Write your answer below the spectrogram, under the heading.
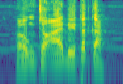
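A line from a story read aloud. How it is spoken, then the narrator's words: Loud shout. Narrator (Vietnamese): Tông Đào hét lớn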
